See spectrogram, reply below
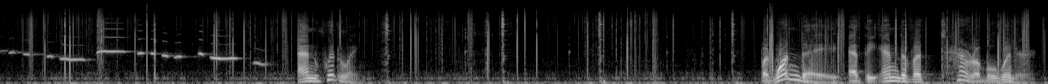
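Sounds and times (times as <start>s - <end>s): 
person whistling a short tune: 0.0s - 2.7s
speech: 3.0s - 3.7s, 7.6s - 10.4s.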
